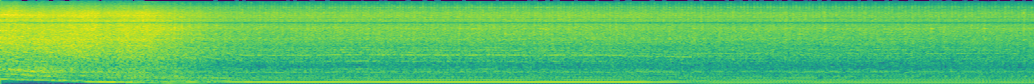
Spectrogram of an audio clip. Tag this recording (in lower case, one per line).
engine
vroom
vehicle
idling
car
medium engine (mid frequency)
